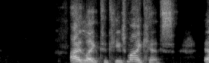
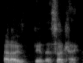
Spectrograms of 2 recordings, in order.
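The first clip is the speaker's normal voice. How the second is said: ordinary delivery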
